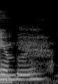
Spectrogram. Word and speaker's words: Amblin: I think Gremlins 1 was the first film produced by Amblin. Is that how you say it? Spielberg's production company. – Amblin.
